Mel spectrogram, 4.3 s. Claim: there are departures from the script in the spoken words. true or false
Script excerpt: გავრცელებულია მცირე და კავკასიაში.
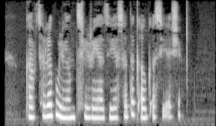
true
